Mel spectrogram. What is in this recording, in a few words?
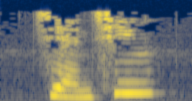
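"减轻", Mandarin Chinese; chinese flashcards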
